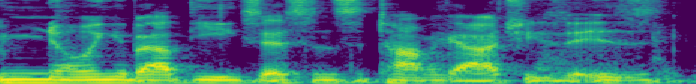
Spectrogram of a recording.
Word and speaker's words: Tamagotchi: Did you know that that's how it's pronounced? Tamagotchi. I don't like it. I don't think it's right. I Everyone has always said Tomagi.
